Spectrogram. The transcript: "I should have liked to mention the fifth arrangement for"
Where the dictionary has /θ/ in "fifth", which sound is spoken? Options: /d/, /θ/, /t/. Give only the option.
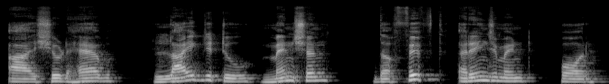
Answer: /t/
